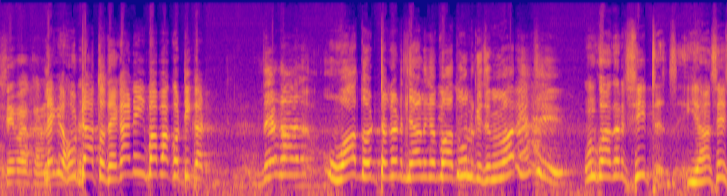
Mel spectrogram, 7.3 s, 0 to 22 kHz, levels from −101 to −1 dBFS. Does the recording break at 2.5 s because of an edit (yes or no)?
no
